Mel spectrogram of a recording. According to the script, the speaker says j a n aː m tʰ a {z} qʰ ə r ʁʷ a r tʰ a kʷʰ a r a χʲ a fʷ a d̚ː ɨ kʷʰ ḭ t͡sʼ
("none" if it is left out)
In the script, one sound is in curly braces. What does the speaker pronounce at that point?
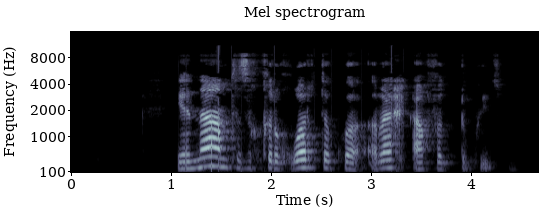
z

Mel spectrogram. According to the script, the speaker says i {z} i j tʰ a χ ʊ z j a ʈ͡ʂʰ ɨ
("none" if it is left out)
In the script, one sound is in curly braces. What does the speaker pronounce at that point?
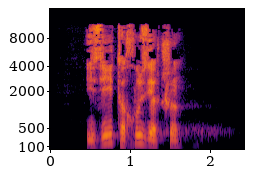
z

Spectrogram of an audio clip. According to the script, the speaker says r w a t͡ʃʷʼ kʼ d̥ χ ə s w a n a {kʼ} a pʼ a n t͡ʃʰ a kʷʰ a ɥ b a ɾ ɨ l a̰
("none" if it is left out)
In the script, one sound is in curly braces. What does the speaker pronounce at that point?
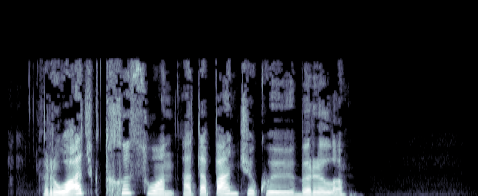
tʼ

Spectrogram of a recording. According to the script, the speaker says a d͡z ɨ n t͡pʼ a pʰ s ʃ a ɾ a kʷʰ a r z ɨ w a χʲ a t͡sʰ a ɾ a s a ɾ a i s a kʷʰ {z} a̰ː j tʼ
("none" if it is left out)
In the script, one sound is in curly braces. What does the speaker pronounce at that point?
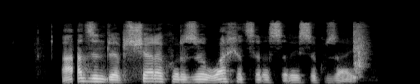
z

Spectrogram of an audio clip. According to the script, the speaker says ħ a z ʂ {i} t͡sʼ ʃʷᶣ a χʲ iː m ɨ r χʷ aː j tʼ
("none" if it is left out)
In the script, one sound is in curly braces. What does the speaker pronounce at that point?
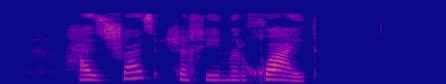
a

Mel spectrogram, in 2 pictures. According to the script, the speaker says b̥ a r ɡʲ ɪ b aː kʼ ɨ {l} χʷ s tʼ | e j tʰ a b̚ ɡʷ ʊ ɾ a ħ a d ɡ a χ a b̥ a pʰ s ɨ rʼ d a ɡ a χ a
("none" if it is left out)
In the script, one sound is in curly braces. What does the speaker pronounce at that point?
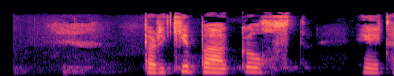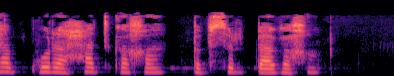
l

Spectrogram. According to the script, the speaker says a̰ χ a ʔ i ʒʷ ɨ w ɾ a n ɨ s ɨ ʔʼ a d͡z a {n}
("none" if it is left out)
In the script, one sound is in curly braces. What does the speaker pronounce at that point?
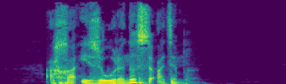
m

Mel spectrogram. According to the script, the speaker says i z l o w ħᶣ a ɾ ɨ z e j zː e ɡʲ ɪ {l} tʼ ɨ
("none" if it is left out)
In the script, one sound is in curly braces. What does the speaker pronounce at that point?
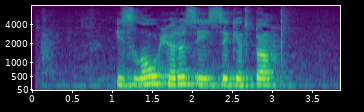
r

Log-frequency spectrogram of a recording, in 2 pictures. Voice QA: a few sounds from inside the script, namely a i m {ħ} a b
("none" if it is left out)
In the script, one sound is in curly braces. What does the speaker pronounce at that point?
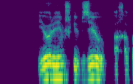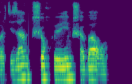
ʂ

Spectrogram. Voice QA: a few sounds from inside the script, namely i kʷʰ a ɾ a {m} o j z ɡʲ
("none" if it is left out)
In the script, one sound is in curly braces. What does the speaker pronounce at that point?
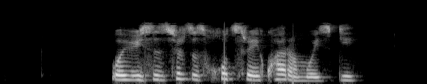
m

